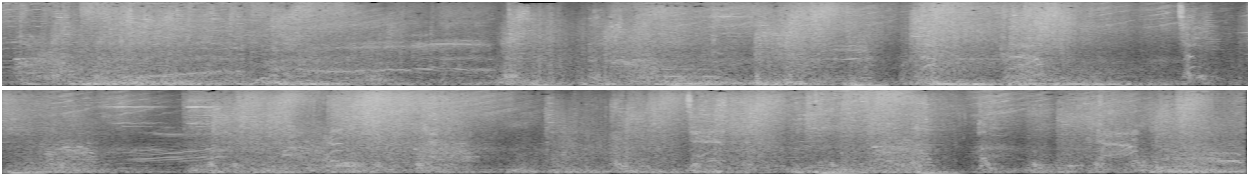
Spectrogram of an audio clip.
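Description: Sword blows clash and strike again and again.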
